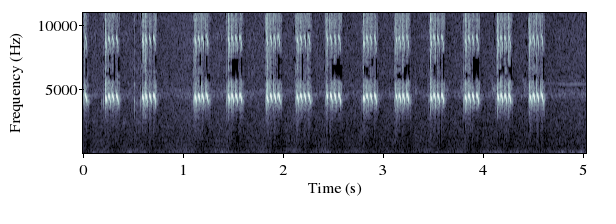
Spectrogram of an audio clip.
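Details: Cricket sound played to repel rats from a house: sharp, high, pulsed chirps in short bursts, often in pairs, about fourteen bursts in five seconds with brief silent gaps, over faint low rustling.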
